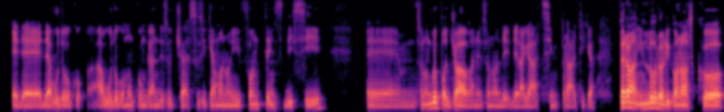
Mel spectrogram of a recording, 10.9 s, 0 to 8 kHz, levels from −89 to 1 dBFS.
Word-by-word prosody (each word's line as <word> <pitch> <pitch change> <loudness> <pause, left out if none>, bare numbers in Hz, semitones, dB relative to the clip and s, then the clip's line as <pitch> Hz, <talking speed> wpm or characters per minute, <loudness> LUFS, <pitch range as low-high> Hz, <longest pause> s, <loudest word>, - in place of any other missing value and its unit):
ed - - -1
è 85 0 +3
ed 85 +2 -2
avuto 90 0 0
co 90 - -10
ha - - -13
avuto 95 +2 -2
comunque 90 +1 -6
un 90 - -5
grande 85 -1 -5
successo. 90 +1 -7
Si 90 0 -10
chiamano 90 -2 -4
i 90 -1 -4
Fontaines 105 +1 -6
DC, 95 +4 -5 0.6
ehm, 80 -2 -6
sono 105 +6 -5
un - - -1
gruppo 135 -6 +4
giovane, 85 -3 +2
sono 85 +1 -7
dei 85 0 -6
dei - - -3
ragazzi, 80 +1 -5
in 85 -2 -10
pratica, - - -7 0.3
però 140 -2 +9
in 110 +2 +1
loro 130 -3 +7
riconosco, 100 -1 +4
90 Hz, 170 wpm, -26 LUFS, 85-100 Hz, 0.6 s, però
